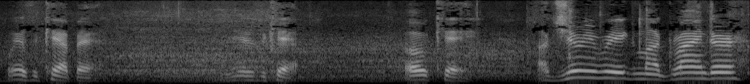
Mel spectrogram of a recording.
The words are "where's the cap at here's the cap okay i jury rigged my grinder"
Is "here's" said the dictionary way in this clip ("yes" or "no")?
yes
